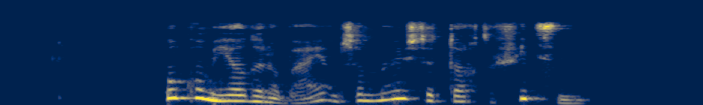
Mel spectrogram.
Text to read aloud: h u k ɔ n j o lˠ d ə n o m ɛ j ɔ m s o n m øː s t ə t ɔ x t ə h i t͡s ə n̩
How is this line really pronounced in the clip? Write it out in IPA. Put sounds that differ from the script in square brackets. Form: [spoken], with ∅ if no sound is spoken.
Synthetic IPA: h u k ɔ [m] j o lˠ d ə n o [b] ɛ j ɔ m s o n m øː s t ə t ɔ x t ə [f] i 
